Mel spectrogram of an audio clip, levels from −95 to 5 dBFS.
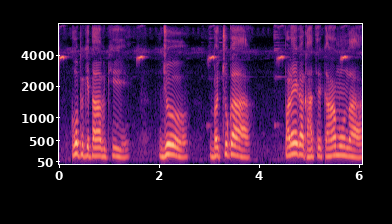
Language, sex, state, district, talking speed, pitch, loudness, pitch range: Garhwali, male, Uttarakhand, Tehri Garhwal, 110 wpm, 175 Hz, -17 LUFS, 150-195 Hz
